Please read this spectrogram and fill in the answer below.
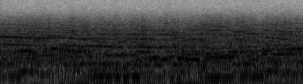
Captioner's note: bike engines roaring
